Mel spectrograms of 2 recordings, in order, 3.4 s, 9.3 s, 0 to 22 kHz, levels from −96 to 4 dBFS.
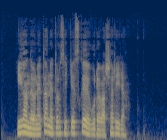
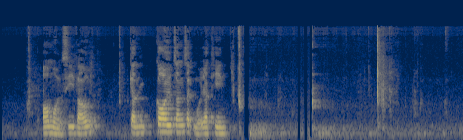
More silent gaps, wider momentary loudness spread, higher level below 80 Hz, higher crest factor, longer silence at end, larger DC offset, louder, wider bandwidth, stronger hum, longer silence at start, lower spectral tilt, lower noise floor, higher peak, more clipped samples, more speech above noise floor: second, none vs 6.10-6.14 s; second, 7 LU vs 21 LU; about the same, -58 dBFS vs -62 dBFS; second, 16 dB vs 26 dB; about the same, 0.8 s vs 0.75 s; neither; about the same, -27 LUFS vs -27 LUFS; first, 15 kHz vs 11.5 kHz; neither; second, 0.35 s vs 0.55 s; about the same, -5.5 dB/octave vs -5.5 dB/octave; about the same, -64 dBFS vs -62 dBFS; second, -12 dBFS vs -4 dBFS; neither; about the same, 38 dB vs 37 dB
